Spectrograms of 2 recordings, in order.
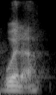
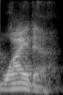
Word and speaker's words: Whydah: what spelling is but it's pronounced the same either way widow yeah just not wider don't be confused not wider not wider i'm sure huh i'm sure some people probably did call it weeda back then i'm sure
